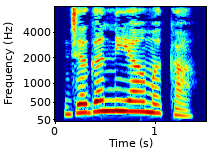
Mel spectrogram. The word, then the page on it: ಜಗನ್ನಿಯಾಮಕ: kannada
